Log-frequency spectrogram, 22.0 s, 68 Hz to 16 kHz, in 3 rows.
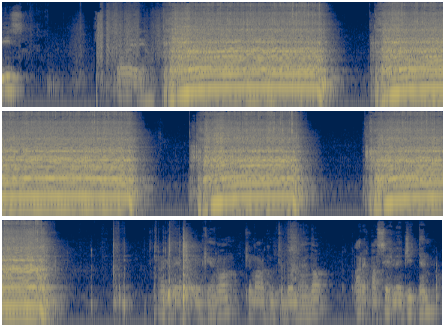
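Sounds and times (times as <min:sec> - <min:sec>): electric grinder motor whining: 0:02.6 - 0:05.6, 0:06.2 - 0:09.7, 0:10.5 - 0:12.5, 0:13.4 - 0:15.6.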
